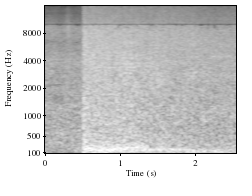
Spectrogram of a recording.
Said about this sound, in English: This is an assault of wind, storm surge, and rain. Looking out there, I can see the trees are already missing branches, and the water has started to enter some of the buildings along the coast.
